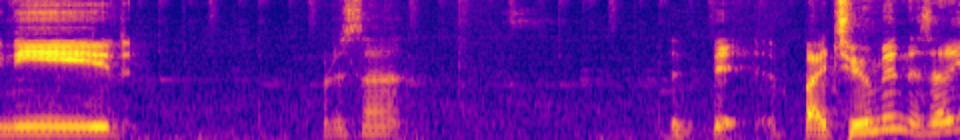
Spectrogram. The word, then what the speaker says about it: bitumen: oil sand you need what is that the by two men is that how you say it how do you say that by two men extractor bitumen yeah bitumen extractor take you get that extractor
